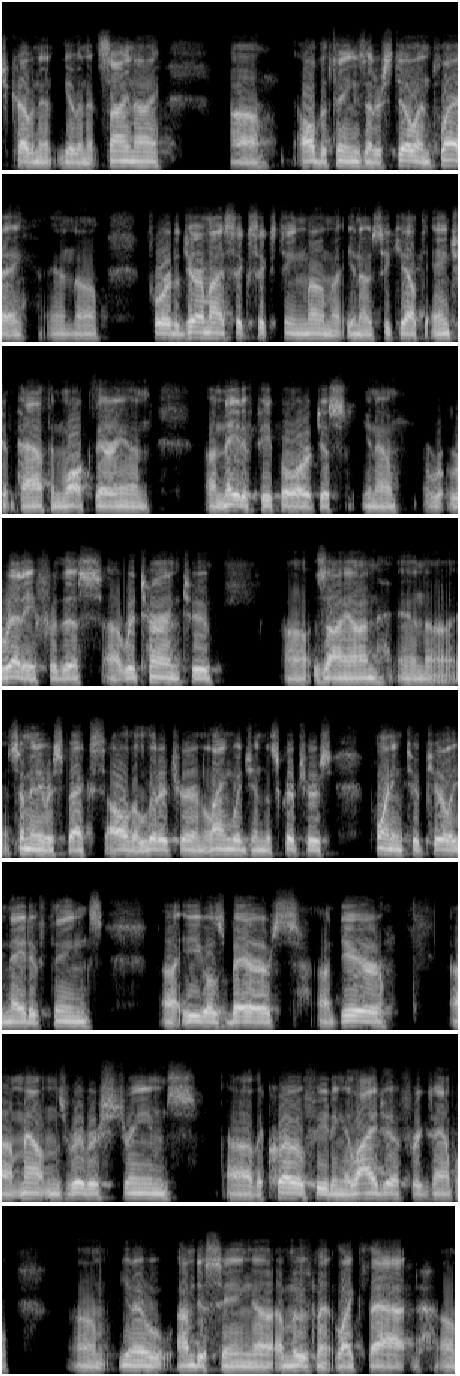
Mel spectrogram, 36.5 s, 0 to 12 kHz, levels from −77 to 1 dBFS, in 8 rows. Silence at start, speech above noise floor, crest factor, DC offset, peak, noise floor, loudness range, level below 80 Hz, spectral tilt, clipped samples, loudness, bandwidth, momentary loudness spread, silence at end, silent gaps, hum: 0 s; 29 dB; 14 dB; under 0.1%; -6 dBFS; -49 dBFS; 2 LU; -52 dBFS; -7.5 dB/octave; under 0.1%; -20 LUFS; 6.4 kHz; 10 LU; 0 s; none; none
